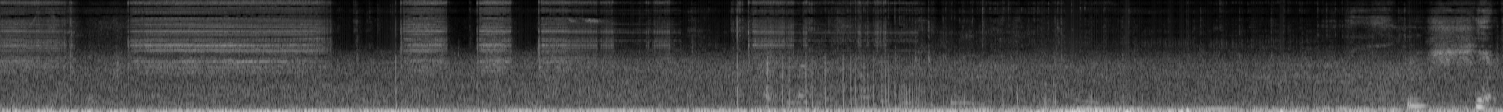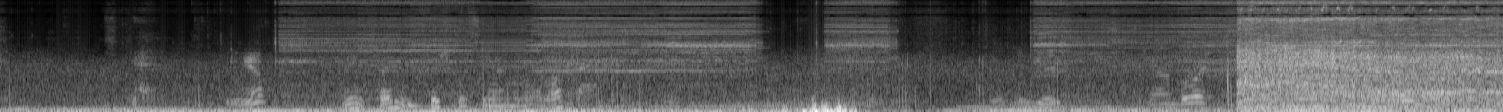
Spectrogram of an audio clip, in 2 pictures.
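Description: Plastic tyres scrape and grind on rough rock.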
